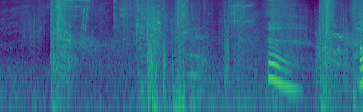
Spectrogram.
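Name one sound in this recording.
Laser blasts fire and zap in quick bursts.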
